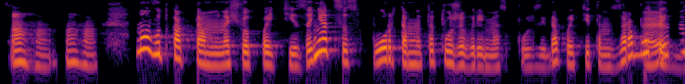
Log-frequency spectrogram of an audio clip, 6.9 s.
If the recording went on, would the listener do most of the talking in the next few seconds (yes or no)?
yes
